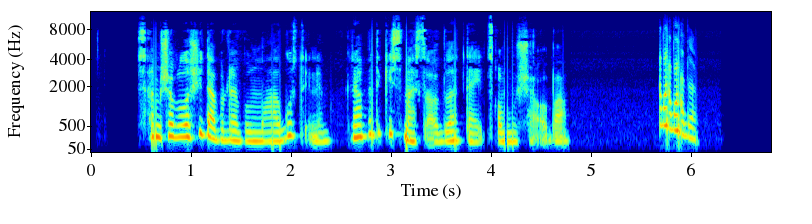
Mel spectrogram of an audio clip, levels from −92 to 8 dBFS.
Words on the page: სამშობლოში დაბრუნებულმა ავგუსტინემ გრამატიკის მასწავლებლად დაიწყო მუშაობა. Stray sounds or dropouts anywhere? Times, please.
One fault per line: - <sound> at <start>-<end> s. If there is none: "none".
- chirp at 5.7-6.1 s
